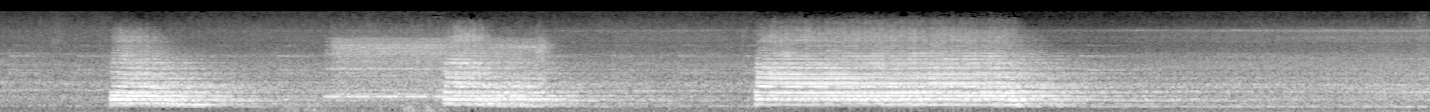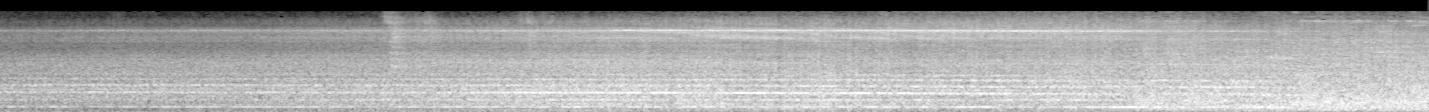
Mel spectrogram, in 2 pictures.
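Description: A diesel locomotive's air horn sounds four blasts as the train approaches, the last held about three seconds. The train's rumble then builds steadily as it comes closer and passes, and a thin high whine rises in over it about two-thirds of the way through. Near the end the cars roll by with a rushing clatter of wheels on rail.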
